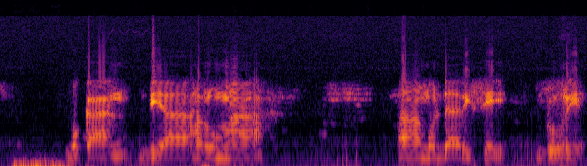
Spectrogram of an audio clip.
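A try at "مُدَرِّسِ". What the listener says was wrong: Nah, mudarisi atau mudarrisi?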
